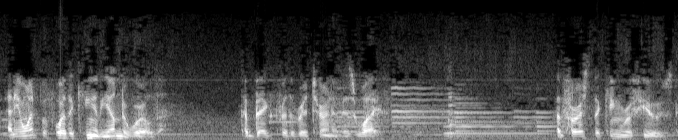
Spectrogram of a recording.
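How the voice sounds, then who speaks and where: A man's voice: lowish voice, animated, brisk, close to an everyday voice. Dull radio recording, music behind, male actor as ancient melancholy musician, wistful, hesitant, radio drama delivery. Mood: wistful storytelling.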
